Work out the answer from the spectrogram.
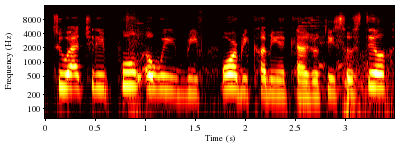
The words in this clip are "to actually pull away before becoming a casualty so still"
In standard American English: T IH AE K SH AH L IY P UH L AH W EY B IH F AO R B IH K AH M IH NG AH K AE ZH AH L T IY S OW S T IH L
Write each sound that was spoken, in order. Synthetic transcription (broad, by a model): T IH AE K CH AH L IY P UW L AH W EY B IH F AO R B IH K AH M IH NG AH K AE ZH AH L T IY S OW S T IH L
